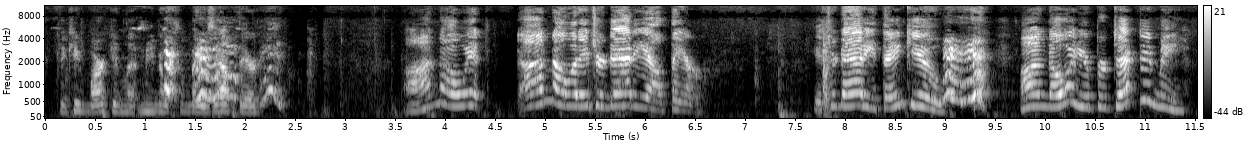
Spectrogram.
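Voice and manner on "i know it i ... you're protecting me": high, bright reassuring dog talk; talking to the dogs in a higher voice; raised pet voice. Real, not acted. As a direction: soothe the barking dogs up high. Soothing the barking dogs.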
